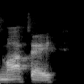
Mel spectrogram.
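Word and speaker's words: Máté: Eventually, I have a lot of phone calls and a lot of online meetings, so I would say about 99 times, they usually say, "How you doing, mate?" instead of mate. So basically, in order to prevent that, because I like my name to be to be pronounced the right way, I usually say, "Hey, this is Mate," before they would say, "Hey, mate."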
